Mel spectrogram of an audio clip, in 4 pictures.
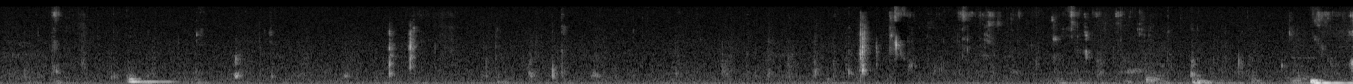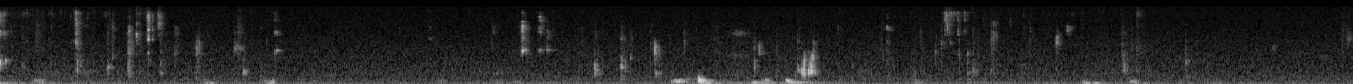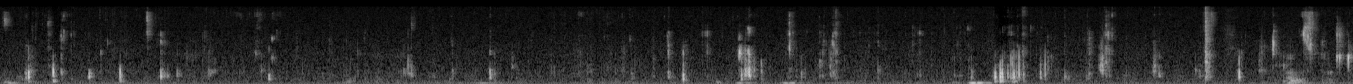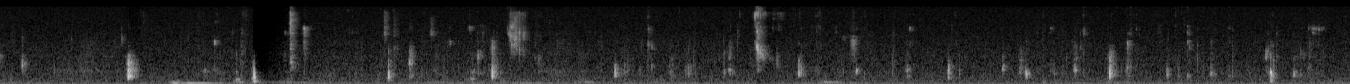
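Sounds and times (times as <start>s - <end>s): mouth clicks and crackles: 0.2s - 16.5s, 17.6s - 25.5s, 26.2s - 54.0s
biting and chewing bread: 6.7s - 16.4s, 18.7s - 25.0s, 42.7s - 54.0s.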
